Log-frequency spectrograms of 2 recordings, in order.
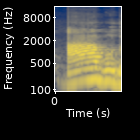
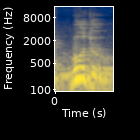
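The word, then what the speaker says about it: أعبد: লাবুদু টান হয়ে যায় অনেকের আবার বদ এরকম পড়ে এটা যেন না পড়ে বুদু বুদু একবারে স্পষ্ট উচ্চারণ বুদুমাদুন বুদুন এরকম যেন হয় বুদু এরকম যেন হয়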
